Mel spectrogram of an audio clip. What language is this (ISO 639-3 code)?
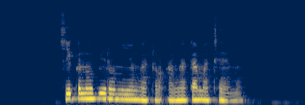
luo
